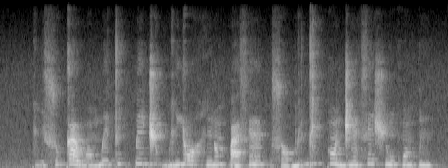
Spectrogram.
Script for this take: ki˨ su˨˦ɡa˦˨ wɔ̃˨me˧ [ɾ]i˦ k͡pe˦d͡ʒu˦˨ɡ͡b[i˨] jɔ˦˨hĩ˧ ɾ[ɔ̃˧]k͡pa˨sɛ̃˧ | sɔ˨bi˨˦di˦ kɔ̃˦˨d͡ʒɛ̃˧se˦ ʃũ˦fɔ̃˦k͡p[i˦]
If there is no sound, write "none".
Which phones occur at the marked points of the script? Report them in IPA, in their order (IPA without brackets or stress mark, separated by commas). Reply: t, i˨˦, ɔ̃˧, ĩ˦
